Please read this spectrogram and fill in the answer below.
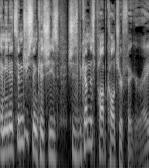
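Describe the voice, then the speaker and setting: A man's voice with vocal fry. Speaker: podcast host. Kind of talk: casual chat. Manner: hesitant, filler-heavy.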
